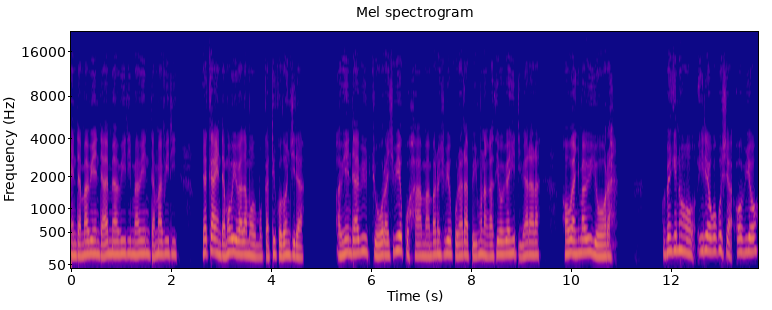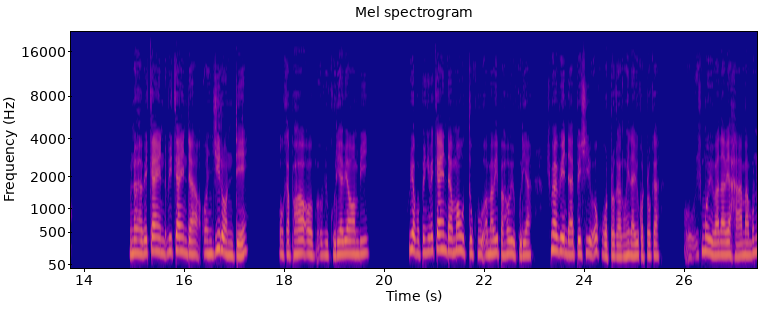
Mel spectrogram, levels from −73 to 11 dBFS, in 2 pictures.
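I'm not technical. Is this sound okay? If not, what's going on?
Yes, this sound is fine.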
